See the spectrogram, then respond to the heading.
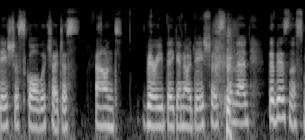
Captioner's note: laughs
